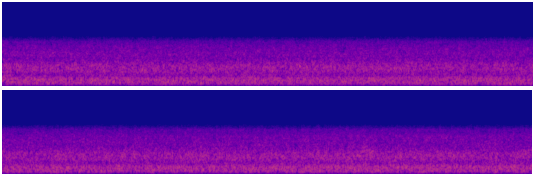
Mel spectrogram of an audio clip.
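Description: Water rushing through the open sluices of wooden canal lock gates into the chamber below, a steady, even rush of white water as the lock is let down.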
